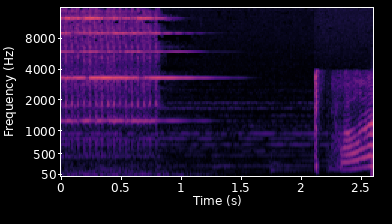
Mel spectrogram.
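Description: A telephone bell rings loudly with a bright metallic trill, then cuts off and fades, followed by a sharp click and a rising electronic tone as the line picks up: an incoming listener call to the El Heraldo Radio program.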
